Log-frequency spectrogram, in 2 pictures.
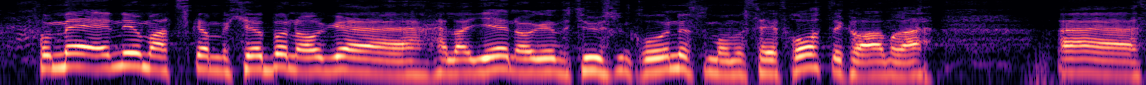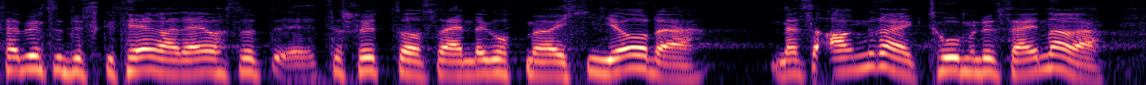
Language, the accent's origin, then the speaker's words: Norwegian; Sokndal, Rogaland, Norway; also born or lived in Kristiansand; now in Bergen, Norway; da jeg bodde i Sokndal, der jeg vokste opp.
